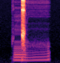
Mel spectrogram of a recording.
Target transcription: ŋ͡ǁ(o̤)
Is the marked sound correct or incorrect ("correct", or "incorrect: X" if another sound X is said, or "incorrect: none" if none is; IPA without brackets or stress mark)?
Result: correct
